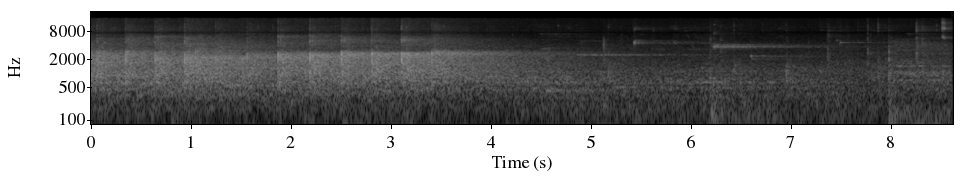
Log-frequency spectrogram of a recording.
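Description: Table tennis balls clicking irregularly on tables and bats from several matches around a large sports hall, over a steady murmur of voices that fades through the second half.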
